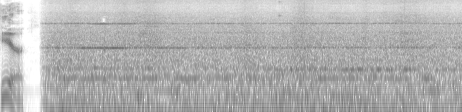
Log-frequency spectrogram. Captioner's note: train whirring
